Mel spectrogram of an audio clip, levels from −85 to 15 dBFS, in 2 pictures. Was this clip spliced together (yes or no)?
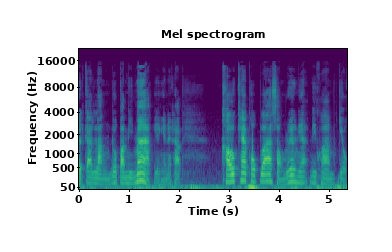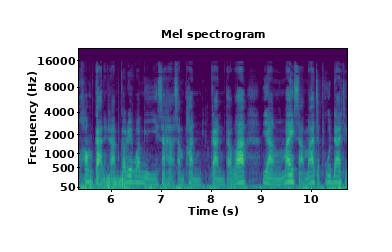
yes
